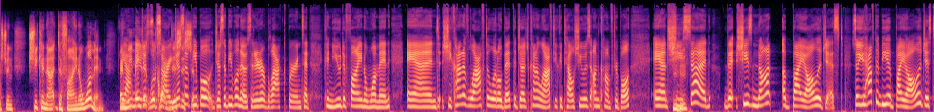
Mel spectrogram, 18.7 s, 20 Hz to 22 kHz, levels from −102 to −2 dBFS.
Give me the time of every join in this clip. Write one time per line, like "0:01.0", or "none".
none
